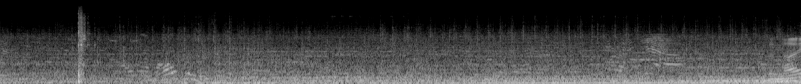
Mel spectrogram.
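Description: An engine rumbles low as a vehicle rolls along.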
